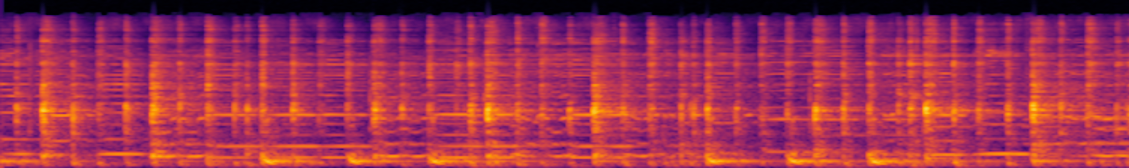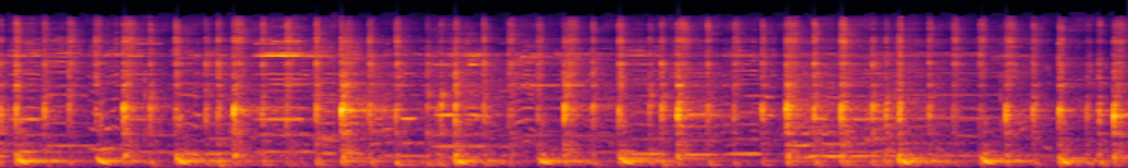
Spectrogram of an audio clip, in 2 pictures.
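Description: Beatboxing through a microphone and PA: vocal bass and drum sounds keeping a steady beat of about two strokes a second, with a violin playing a melody over it.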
